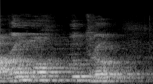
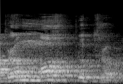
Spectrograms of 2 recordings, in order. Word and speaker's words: ব্রহ্মপুত্র: ব্রহ্ম ব্রহ্ম ব্রাহ্মণ ব্রাহ্মণ এই শব্দ দুটি বা ব্রহ্ম পুত্র এখানে খেয়াল রাখতে হবে ম কে যদি আমরা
